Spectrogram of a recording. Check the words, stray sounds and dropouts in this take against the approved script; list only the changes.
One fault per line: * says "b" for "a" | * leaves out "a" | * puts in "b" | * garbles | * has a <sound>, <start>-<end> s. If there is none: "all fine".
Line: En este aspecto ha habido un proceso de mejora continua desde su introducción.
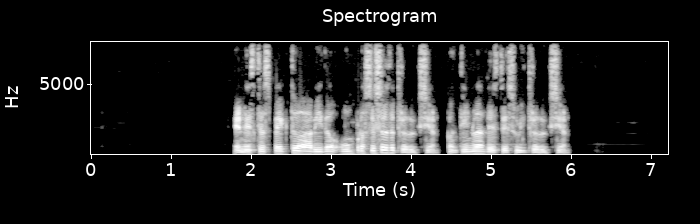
* says "introducción" for "mejora"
